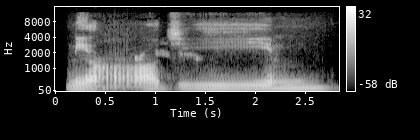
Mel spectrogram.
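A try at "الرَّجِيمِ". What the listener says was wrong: Tapi jangan terlalu banyak takrirnya. Nir rajim disamarkan.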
